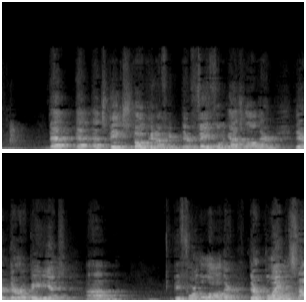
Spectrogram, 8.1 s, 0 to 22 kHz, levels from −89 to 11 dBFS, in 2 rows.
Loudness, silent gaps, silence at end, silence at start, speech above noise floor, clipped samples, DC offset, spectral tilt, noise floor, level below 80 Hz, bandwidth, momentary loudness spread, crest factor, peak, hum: -28 LUFS; none; 0 s; 0 s; 24 dB; under 0.1%; under 0.1%; -6 dB/octave; -51 dBFS; -60 dBFS; 15 kHz; 11 LU; 18 dB; -10 dBFS; none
